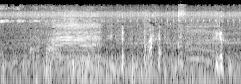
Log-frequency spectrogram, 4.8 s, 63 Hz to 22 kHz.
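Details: Bull-race cattle training for kerapan sapi at the Asemanis field on 6 November 2022, ahead of a race: a single harmonic, rising moo lasting about a second, followed by clattering knocks and crowd noise.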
